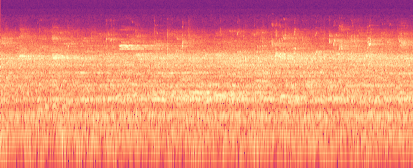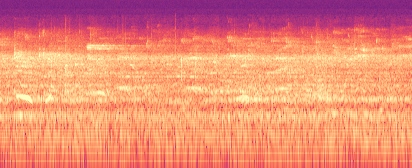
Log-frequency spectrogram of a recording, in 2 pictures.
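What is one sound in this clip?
A crowd chatters and calls out in a large echoing gym.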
